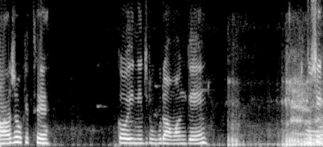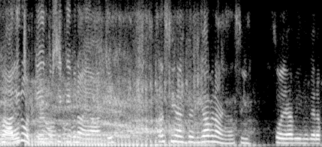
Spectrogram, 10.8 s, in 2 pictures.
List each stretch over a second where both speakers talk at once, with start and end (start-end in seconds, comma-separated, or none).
5.1-6.8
